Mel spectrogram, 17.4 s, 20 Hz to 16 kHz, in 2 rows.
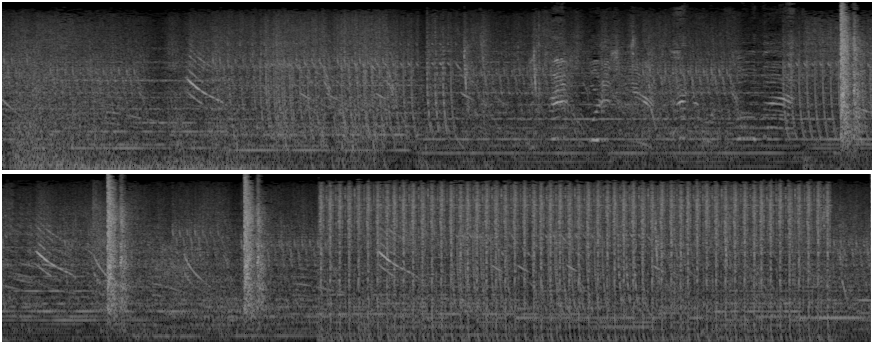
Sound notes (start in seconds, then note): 0.0 explosion, gunfire; 2.5 gunfire; 8.3 pistol shot; 11.0 pistol shot; 11.0 gunfire; 11.0 gunfire, rapid gunfire; 17.2 pistol shot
